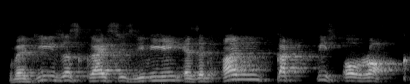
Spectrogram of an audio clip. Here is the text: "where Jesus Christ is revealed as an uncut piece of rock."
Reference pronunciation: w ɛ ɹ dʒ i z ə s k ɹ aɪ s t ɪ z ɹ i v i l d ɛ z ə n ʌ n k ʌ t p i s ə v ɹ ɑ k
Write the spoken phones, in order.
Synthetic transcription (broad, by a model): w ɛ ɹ dʒ i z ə s k ɹ aɪ s t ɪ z ɹ i v i l d ɛ z ə n ʌ n k ʌ t p i s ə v ɹ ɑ k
